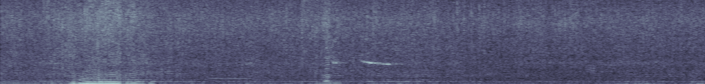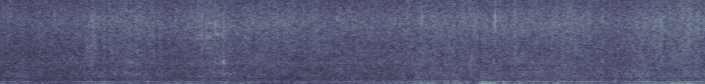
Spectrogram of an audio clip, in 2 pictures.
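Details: Honeybees at the entrance of a Top Bar Hive, leaving and landing while foraging for nectar; a steady low droning buzz with strong harmonic bands, one loud close pass near the start, faint wingbeat swells throughout.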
